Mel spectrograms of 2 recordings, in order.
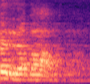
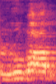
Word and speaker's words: رباب: اس شہزادی کی والدہ گرامی جناب رباب، اس کا تلفظ اردو زبان میں اکثر رباب کہا جاتا ہے. پیش کے اعتبار سے اسے نہیں پڑھیں گے، پیش کے ساتھ پڑھیں گے تو غلط ہو جائے گا. رباب پیش کے ساتھ پڑھے تو ساز کو کہتے ہیں. اگر زبر کے ساتھ پڑھیں گے تو تلفظ ٹھیک ہے.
